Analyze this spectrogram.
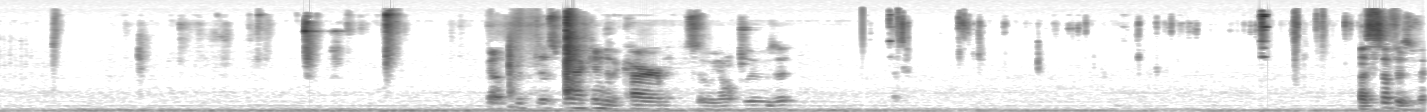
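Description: Metal tools clink and click.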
